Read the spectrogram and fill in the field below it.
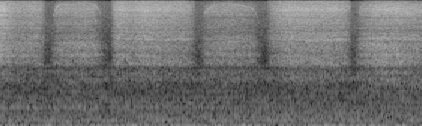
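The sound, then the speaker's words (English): A man who has just climbed into a car breathes heavily and deliberately, trying to regulate his breathing, each long rasping breath flowing into the next with brief pauses roughly every second and a half. No one speaks. “When … climbs into the car, it's clear he's trying to regulate his breathing.”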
